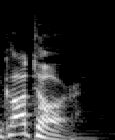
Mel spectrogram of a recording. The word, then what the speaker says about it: Qatar: You're from Qatar. – Yes. – Did I say it correctly, or did I say it kind of American? – That's correct.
